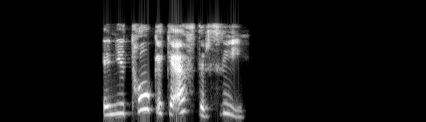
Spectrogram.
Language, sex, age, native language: Icelandic, female, 40-49, Filipino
